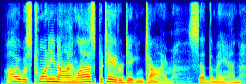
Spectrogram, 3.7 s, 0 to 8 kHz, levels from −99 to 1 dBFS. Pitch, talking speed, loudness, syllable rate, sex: 180 Hz, 180 wpm, -14 LUFS, 4.5 syllables/s, female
